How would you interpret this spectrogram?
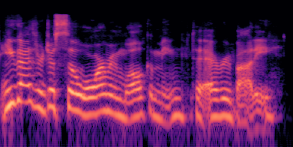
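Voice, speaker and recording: A woman's voice: mid-range voice, sing-song, quick pace. A woman chatting casually as part of a group conversation.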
